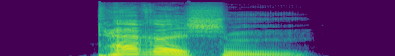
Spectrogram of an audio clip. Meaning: strong dative masculine/neuter singular of terrisch
- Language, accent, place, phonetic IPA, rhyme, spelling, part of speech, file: German, Germany, Berlin, [ˈtɛʁɪʃm̩], -ɛʁɪʃm̩, terrischem, adjective, De-terrischem.ogg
